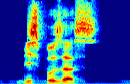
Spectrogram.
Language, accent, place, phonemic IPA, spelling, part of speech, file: French, France, Lyon, /dis.po.zas/, disposasses, verb, LL-Q150 (fra)-disposasses.wav
- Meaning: second-person singular imperfect subjunctive of disposer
